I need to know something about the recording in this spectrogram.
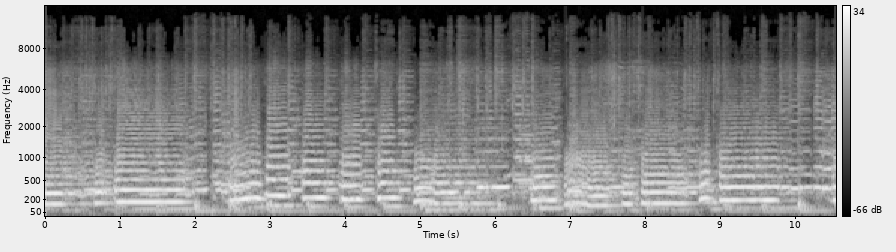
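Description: Marching band brass playing a melody of held notes, with a trombone loudest and closest, its player's lips tired by his own account.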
